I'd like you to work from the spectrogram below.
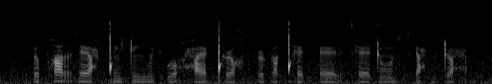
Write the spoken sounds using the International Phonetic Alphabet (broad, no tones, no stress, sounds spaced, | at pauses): ʔ ə b χ ɑ r z ɛː ħ ǃ ĩ z ʈ ĩ ɡ õ t͡ʃʼ uː χ ħ æ ǃʰ ə˞ χ t͡sʼ ə˞ ɡ ɑ ǃʰ ɛ t͡sʼ ɛː r t̪ʰ ɛː ʈ õː z t͡sʼ e ħ b i ʈ ə˞ ħ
